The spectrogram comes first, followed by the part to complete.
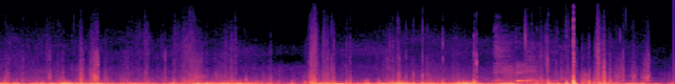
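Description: Microphone handling noise from a headset microphone's cable and clip being handled and fastened to clothing: irregular rubbing with a low rumble, broken by knocks and clicks, the sharpest a little before the end.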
